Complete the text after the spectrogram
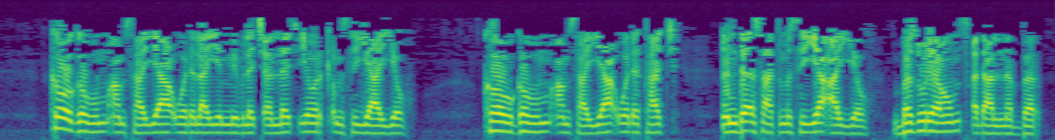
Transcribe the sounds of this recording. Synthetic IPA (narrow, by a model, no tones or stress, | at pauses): kʰəwɔɡəβumamsajːawɔd̪əlajːɛmːiβlət͡ʃʼɛlːət͡ʃʼjɛwɔɾkʼmɨsɨjːaːjːɛh | kʰəwɔɡəβumamsajːawʔɔd̪ət̪ʰat͡ʃː | ʔɨnd̪əɨsat̪mɨsɨjːaʔajːɛh | bəzuɾjawɨmsʼəd̪alnəbːəɾ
